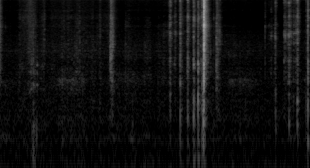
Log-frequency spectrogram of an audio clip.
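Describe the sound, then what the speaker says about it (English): Pinking shears cut fabric around curves on a sewing project, making a few quiet, scattered crunchy snips with a cluster of sharper snips in the middle. "to go around with some pinking shears"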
